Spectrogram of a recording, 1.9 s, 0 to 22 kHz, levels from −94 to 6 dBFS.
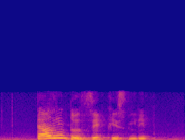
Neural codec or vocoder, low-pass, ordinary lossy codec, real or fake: codec, 16 kHz, 2 kbps, FunCodec, trained on Chinese and English, 25 frames a second; none; none; fake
